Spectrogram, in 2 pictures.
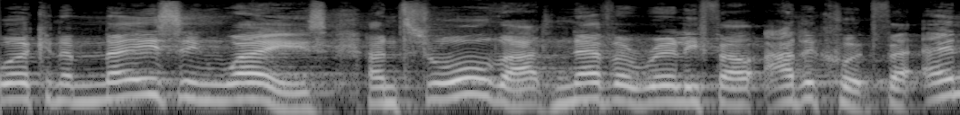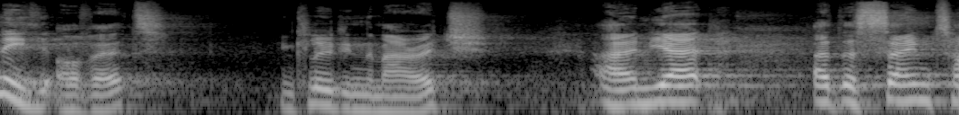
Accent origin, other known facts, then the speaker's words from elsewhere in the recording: England, United Kingdom; moved away as an adult; also born or lived in London / Northern Ireland; now in Taiwan; I've lived in Northern Ireland before, but 20 years ago, I'm originally from England, as you can tell by my accent.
